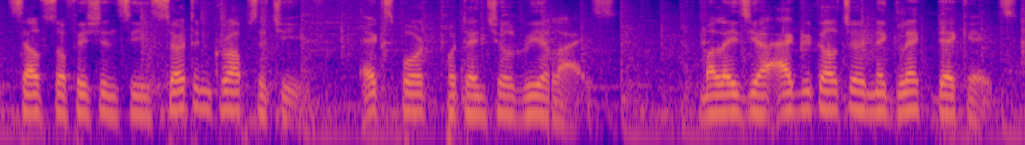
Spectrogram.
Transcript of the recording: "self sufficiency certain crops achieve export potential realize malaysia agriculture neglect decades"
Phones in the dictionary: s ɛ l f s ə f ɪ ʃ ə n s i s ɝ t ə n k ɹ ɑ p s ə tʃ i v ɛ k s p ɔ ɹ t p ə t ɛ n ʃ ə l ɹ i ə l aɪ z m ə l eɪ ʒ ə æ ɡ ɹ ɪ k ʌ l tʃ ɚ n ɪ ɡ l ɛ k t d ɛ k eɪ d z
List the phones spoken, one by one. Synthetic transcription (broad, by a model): s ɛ l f s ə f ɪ ʃ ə n s i s ɝ t ə n k ɹ ɑ p s ə tʃ i v ɛ k s p ɔ ɹ t p ə t ɛ n ʃ ə l ɹ i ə l aɪ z m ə l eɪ z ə æ ɡ ɹ ɪ k ʌ l tʃ ɚ n ɪ ɡ l ɛ k t d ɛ k eɪ d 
